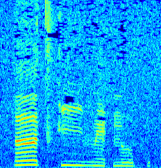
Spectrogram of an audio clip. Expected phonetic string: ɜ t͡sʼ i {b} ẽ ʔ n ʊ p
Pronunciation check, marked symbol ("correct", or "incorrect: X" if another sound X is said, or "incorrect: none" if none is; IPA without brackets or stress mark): incorrect: β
